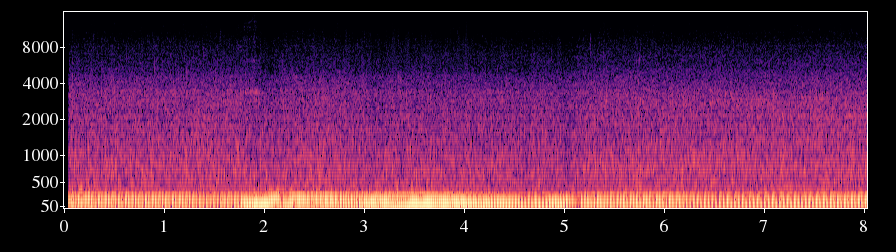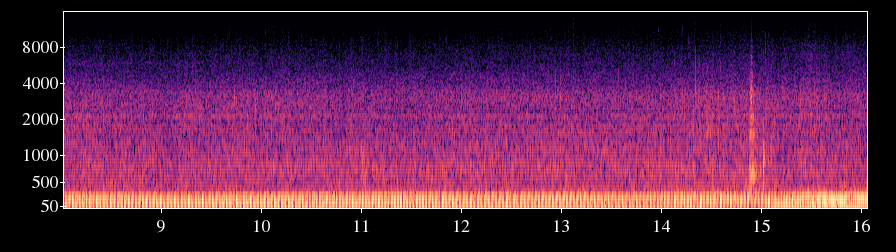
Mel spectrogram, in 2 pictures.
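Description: Car engine running steadily at low revs, a low hum, with a single sharp knock near the end.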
